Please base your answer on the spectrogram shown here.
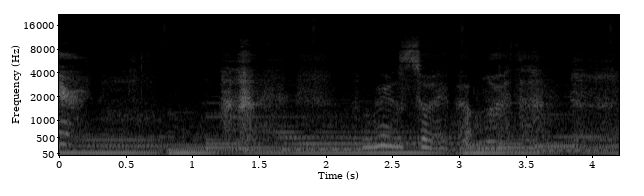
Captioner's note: breath trembling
